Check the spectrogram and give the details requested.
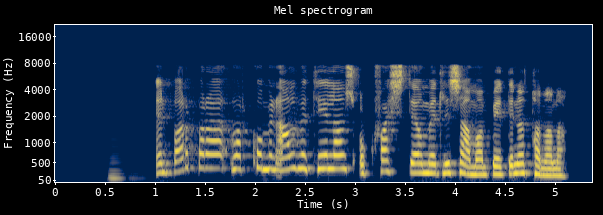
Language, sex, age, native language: Icelandic, female, 40-49, Icelandic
